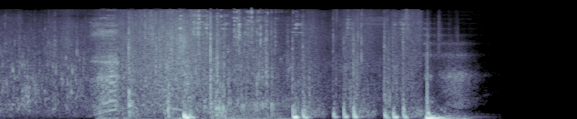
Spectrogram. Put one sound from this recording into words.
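A horse's hooves thud on the ground as it gallops.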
